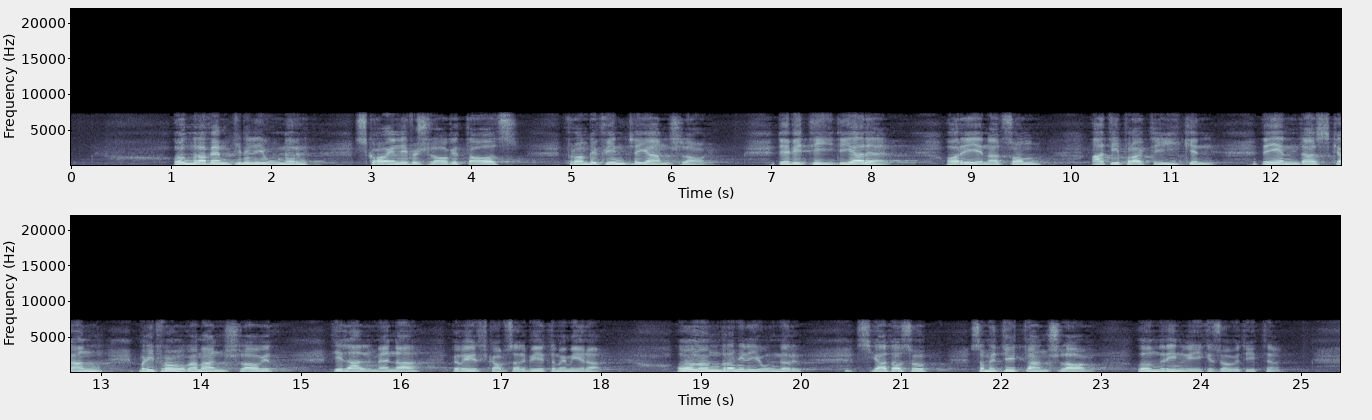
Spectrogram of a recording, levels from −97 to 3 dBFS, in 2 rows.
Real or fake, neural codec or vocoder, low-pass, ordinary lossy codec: fake; autoencoder, 48 kHz, 32 numbers a frame, DAC-VAE, trained on Japanese speech; 7.2 kHz; none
